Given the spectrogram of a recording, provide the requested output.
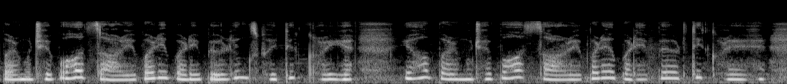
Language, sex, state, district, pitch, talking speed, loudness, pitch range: Hindi, female, Himachal Pradesh, Shimla, 245 Hz, 165 wpm, -15 LUFS, 230-290 Hz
